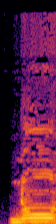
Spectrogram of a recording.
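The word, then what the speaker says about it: نون: ব্যবহার করতে হয় অবশ্যই জিহ্বার অগ্রভাগ তার বরাবর উপরের তালুর সঙ্গে লাগালেই নুন উচ্চারিত হয় বুঝতে পেরেছেন তাহলে এখন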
